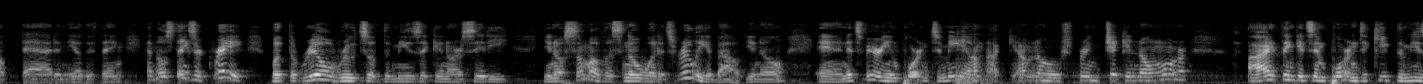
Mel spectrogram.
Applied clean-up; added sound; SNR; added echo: neural separator model SepFormer DNS4.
